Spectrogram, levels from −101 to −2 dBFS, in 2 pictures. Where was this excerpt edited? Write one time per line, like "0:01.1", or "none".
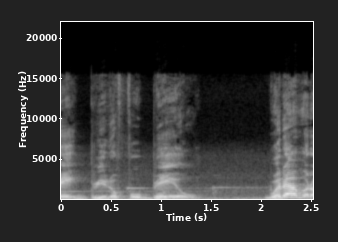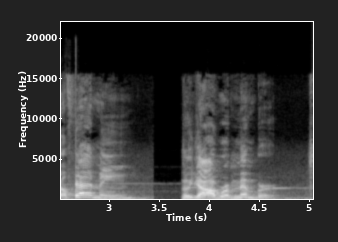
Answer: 0:02.6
